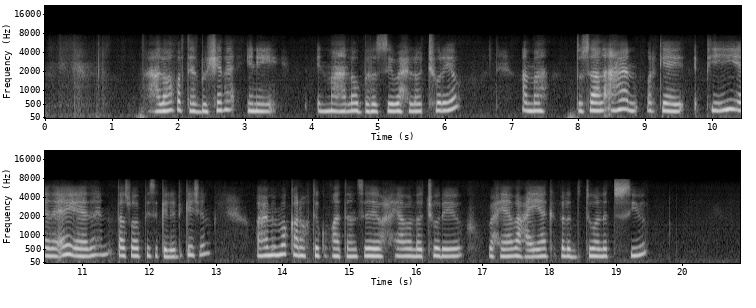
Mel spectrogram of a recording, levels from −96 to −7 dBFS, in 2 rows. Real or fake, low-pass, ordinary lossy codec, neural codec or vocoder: fake; none; none; codec, 16 kHz, 0.3 kbps, FocalCodec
